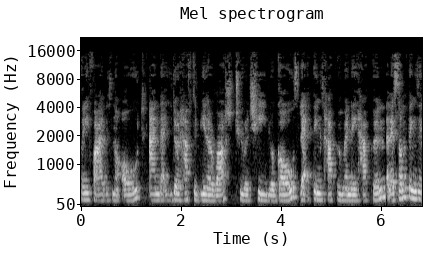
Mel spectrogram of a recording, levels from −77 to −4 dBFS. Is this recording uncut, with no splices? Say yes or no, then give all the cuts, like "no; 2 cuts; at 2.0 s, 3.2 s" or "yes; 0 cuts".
no; 2 cuts; at 4.3 s, 6.1 s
